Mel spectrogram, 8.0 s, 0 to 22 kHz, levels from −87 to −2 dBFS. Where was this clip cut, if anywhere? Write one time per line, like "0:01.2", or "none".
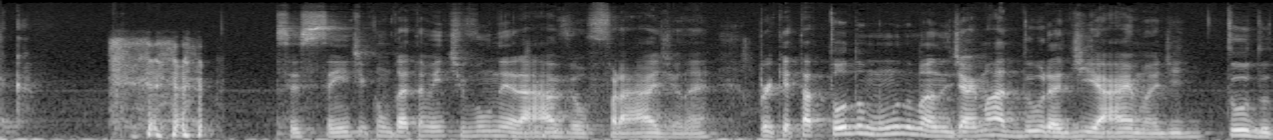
0:01.8

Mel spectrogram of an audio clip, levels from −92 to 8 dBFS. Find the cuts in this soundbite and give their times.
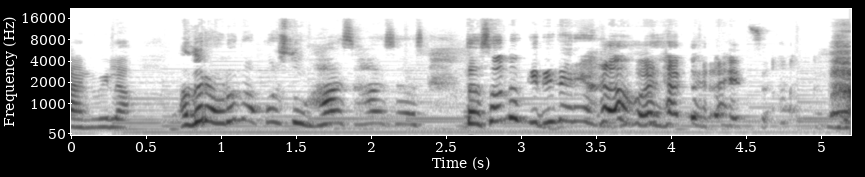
none

